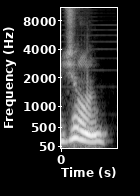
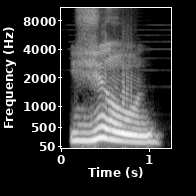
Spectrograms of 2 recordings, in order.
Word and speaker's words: June: June, that's in English, the month of June. In French, it is pronounced as June, June, June.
